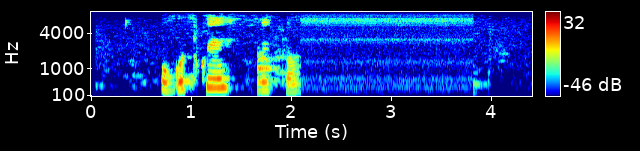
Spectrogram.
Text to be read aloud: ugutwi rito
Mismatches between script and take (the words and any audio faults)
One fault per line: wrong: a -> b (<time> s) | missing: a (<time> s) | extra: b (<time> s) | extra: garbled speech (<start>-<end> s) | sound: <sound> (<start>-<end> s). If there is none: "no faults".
no faults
